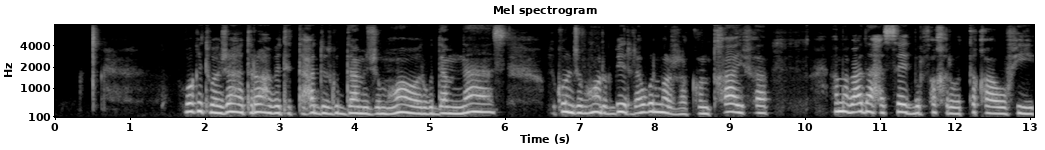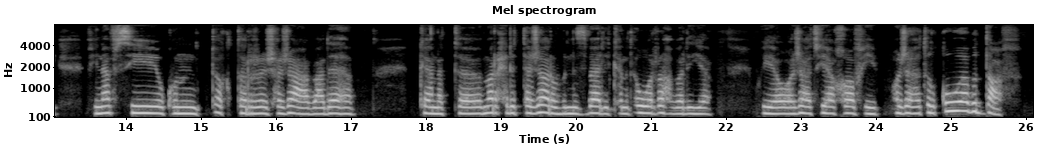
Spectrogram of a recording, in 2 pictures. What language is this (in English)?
Libyan Arabic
